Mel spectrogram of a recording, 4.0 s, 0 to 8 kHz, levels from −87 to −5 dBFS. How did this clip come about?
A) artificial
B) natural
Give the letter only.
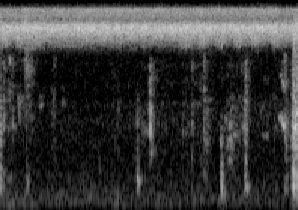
B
